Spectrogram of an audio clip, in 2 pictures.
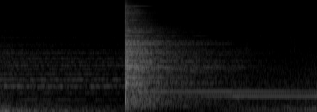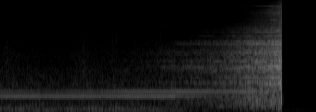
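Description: A single hammer blow on an anvil about a second in, followed by a clear two-tone metallic ring that holds for several seconds. A fading music tail comes before it, and a noise swells up near the end.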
